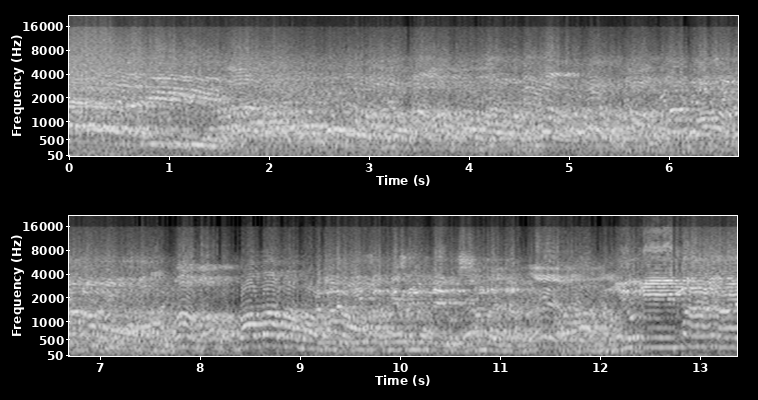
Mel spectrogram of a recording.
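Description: A crowd of men chants loudly together in an echoing hall.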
